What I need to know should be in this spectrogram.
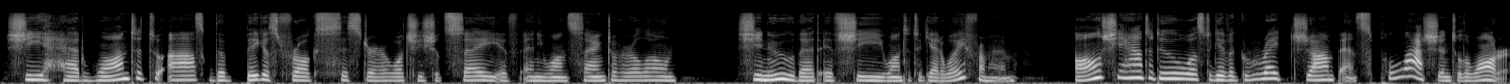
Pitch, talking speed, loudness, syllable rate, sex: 200 Hz, 185 wpm, -18 LUFS, 4.2 syllables/s, female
